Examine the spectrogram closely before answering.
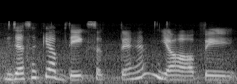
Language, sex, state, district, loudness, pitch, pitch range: Hindi, female, Bihar, Kaimur, -16 LUFS, 215 Hz, 205-270 Hz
